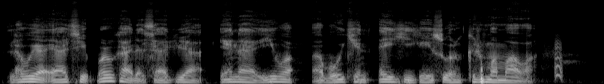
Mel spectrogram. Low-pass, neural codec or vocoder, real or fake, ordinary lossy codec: none; none; real; none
